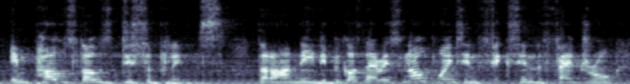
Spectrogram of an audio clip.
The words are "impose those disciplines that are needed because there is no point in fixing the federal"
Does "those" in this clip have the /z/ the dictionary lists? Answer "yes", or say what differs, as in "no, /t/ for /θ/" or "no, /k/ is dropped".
yes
